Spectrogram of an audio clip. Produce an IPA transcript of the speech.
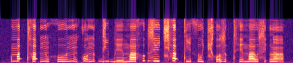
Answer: m ä˦ ʔ tʰ ä˦ ʔ n ũ˦˨ h o˦ ʊ̯ n ũ˦˨ k ɔ̰˦˨ n ʊ˦ ʔ d i˦ b e˨ ɪ̯ m ä˦ h ʊ˦ ʔ z e˦ t͡ɕʰ ä˦ ʔ t i˨ θ o˦ t͡ɕʰ ɔ̰˦˨ z ʊ˦ ʔ tʰ ḛ˦˨ m a˦ ʊ̯ s ɪ˦ ʔ l ã˦˨

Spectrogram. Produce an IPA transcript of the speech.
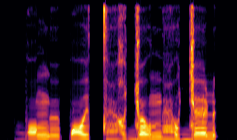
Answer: b ɔ˧ ŋ ø˩ p ɔ˥ e̯ tː æ̤˧ ʁ ɟ œ˥ o̯ n æ̤˥ o̯ ɟ ɛ˥ ɳ

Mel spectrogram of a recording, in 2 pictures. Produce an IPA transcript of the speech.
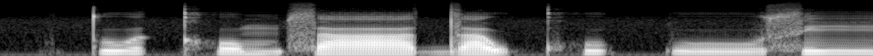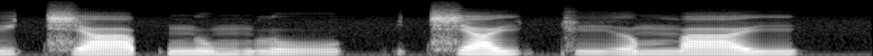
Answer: t̪ u˧ ə̯ kʰ o˧˩ m s aː˩ d a˩˧ w kʰ u˧˥ k̚ p uː˧˩ s iː˥˨ t͡ɕ aː˧˥ p̚ n u˧ m l u˩˧ | t͡ɕ a˥˨ j k i˩˧ ə̯ m a˧ j

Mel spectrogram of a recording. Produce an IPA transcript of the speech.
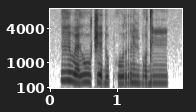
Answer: ɣ ɪ˦ β ɛ˨ ɣ uː˦˨ t͡ʃ e˦˨ ɗ u˨ pʰ uː˨˦ r ĩ˦ ɡ͡b o˦ d iː˦

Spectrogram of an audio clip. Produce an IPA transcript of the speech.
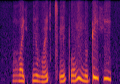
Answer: ʁʷ æ˨˩ ç p ĩ˨˩ ʁʷ æ̃˩˥ ç t͡sʼ ẽ˩˥ pʼ o˩˥ nː u˩˥ ʈ i˥˧ ç i˥˧

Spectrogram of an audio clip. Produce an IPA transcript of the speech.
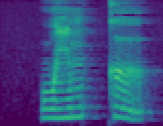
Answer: w i m kː ɯ

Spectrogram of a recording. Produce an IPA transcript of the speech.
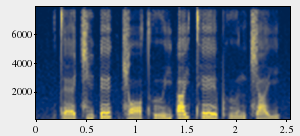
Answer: t̪ ɛː˩˧ t͡ɕ i˧˥ ʔ eː˧˥ k̚ t͡ɕ ɔː˩ t̪ʰ ɯː˩˧ j ʔ a˧˥ j t̪ʰ eː˥˨ pʰ ɯː˩˧ n t͡ɕ a˩˧ j

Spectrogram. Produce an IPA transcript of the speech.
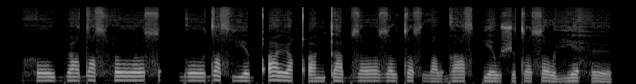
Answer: h oː w b ɵː dˤ ø sˤ h oː sˤ | ɡ oː d ɛ sˤ vʲ ɵː b qʼ øː qʼ ø ŋ t a b zˤ oː zˤ ø w t ɵ sˤ ðˤ ɛ w ɡ ʌː sˤ pʲ ɛ w ʃ ʊ t ø sˤ o w vʲ ɛ h ø

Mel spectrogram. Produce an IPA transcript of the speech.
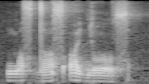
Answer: m i sˤ d ɑ sˤ ʔ ɜ ɟ ɔ̃ sˤ

